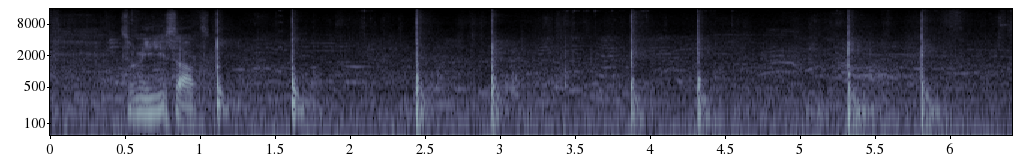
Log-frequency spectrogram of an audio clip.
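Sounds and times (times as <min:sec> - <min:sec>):
speech: 0:00.5 - 0:01.2
hammer striking a tree trunk: 0:01.0 - 0:01.8, 0:02.4 - 0:03.2, 0:03.8 - 0:04.6, 0:05.2 - 0:06.0.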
